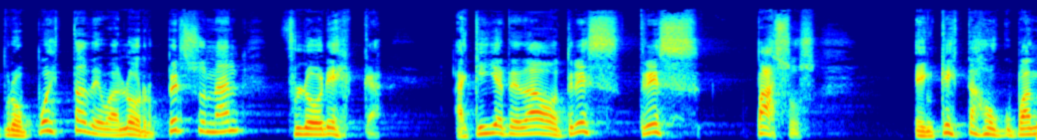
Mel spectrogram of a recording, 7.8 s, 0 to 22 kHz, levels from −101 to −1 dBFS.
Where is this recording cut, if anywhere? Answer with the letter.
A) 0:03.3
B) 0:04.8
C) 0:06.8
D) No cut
D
